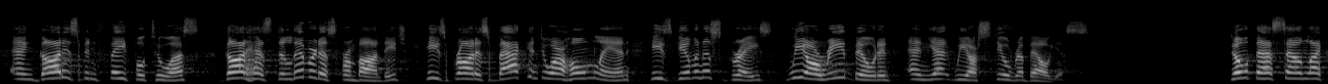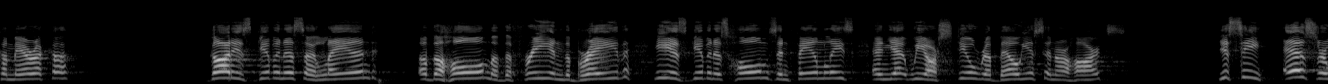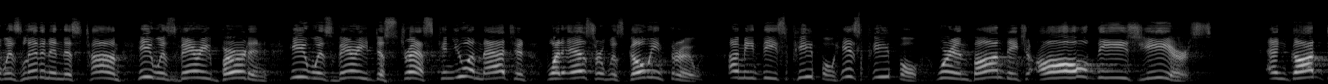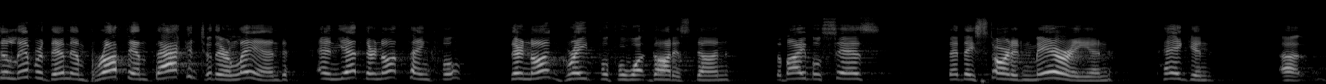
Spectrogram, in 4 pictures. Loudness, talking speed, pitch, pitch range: -31 LUFS, 155 wpm, 265 Hz, 235-295 Hz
